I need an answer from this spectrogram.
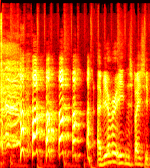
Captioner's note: laughs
